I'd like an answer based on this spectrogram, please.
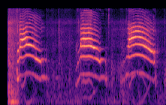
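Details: Stray cat soaked by rain on the street; three loud, clear meows about a second apart, each rising then falling slightly, high-pitched and drawn out, with quiet pauses between.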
